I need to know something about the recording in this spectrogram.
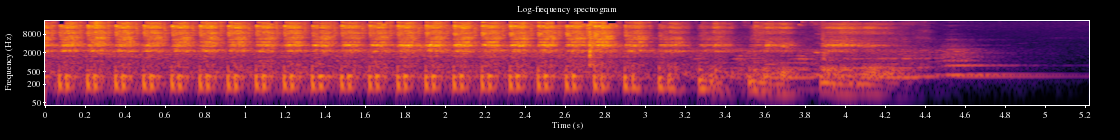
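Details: Rebuilt DeVilbiss 445 air compressor test run without inlet air filter, motor unused for years, unloader valve leaks slightly: thumps about 214 per minute with an uneven pulse, then winds down and stops; owner notes weird motor noises, cause unexplained.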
